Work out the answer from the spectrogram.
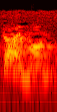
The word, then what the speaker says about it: daimon: For many years, I made a point of dividing the pronunciation, calling one our familiar term, the term demon, and the Greek form daimon or daemon. The dictionary, however, prefers us to use the same pronunciation.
